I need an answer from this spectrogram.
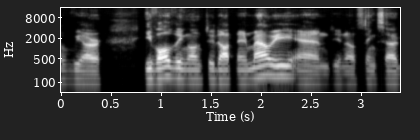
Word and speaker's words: MAUI: The P is silent because Maui does not sound very well.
